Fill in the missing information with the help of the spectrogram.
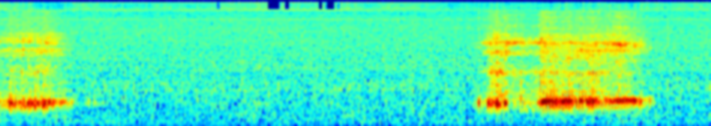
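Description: Two bursts of steady, rattling tonal noise on breathing, separated by quiet; a pet's snoring.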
